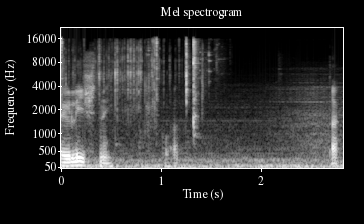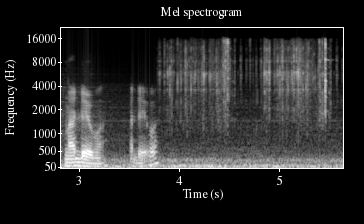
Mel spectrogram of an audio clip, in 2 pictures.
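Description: A metal lock pick scrapes and clicks inside a lock.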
